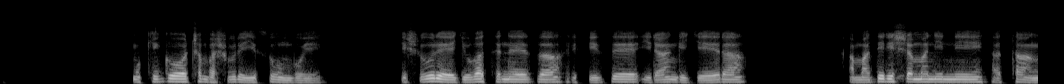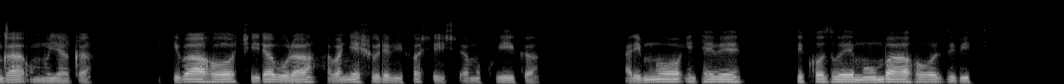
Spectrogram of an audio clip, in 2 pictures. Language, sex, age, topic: Rundi, female, 36-49, education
